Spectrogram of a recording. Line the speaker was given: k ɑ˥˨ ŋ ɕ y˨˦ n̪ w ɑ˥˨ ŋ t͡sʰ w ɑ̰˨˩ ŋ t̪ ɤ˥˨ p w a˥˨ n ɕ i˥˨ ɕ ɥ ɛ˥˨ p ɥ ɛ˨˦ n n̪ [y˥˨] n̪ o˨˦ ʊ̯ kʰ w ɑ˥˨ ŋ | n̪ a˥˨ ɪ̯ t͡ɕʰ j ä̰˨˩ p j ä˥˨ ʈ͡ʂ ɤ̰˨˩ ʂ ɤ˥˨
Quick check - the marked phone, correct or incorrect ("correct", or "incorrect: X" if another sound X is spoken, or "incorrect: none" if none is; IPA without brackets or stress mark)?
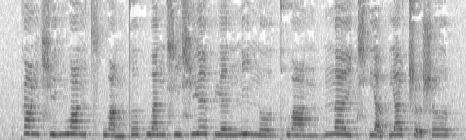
incorrect: i˥˨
